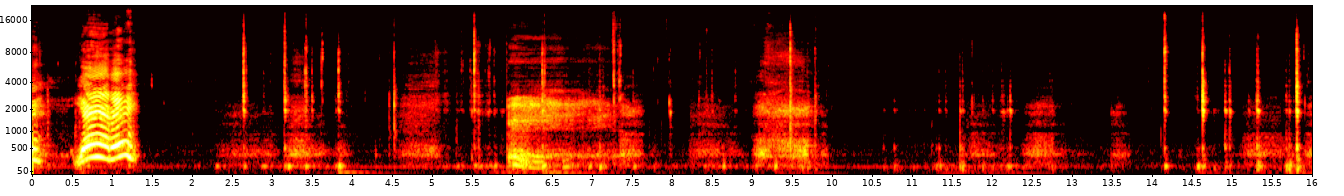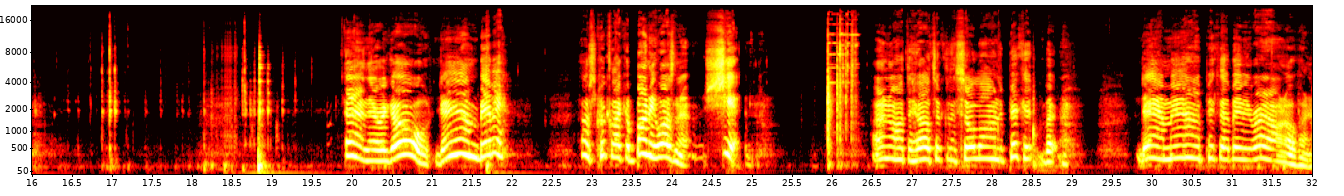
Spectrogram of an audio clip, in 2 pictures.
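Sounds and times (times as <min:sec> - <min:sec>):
breathy noises: 0:06.0 - 0:07.7.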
